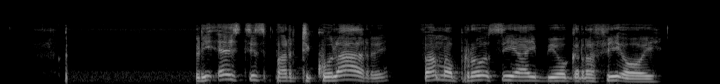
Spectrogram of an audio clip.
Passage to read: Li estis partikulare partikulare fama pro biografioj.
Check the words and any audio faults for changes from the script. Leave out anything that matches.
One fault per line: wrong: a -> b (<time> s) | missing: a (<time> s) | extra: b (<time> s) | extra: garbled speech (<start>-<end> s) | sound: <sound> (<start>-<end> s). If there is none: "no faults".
missing: partikulare (3.8 s)
extra: siaj (5.0 s)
